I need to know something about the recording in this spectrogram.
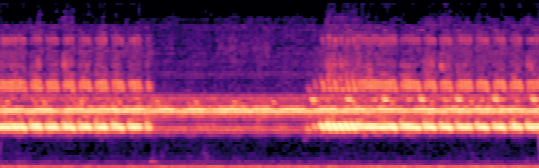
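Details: Autumn insects heard as a bright, sustained ringing chorus. A rapid pulsing trill sounds at the start, pauses briefly, then returns more strongly for the final two seconds.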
